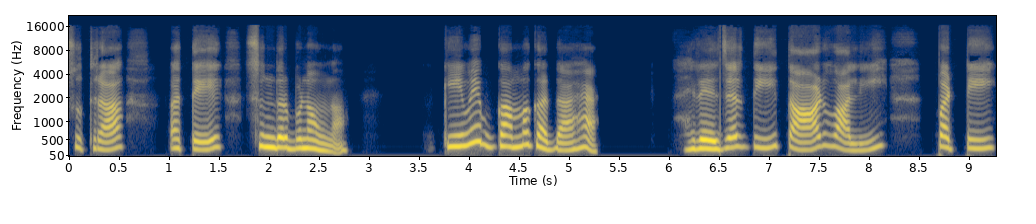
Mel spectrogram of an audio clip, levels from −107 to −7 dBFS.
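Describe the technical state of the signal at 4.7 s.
At 4.7 s the speech is under de-emphasis applied wrongly, from 1.89 to 6.51 s. An unneeded treble cut tilts the response down smoothly, about 11 dB lower at 10 kHz than at 1 kHz, so it sounds dull and muffled. A spectrogram shows the upper bands visibly faded across that span.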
